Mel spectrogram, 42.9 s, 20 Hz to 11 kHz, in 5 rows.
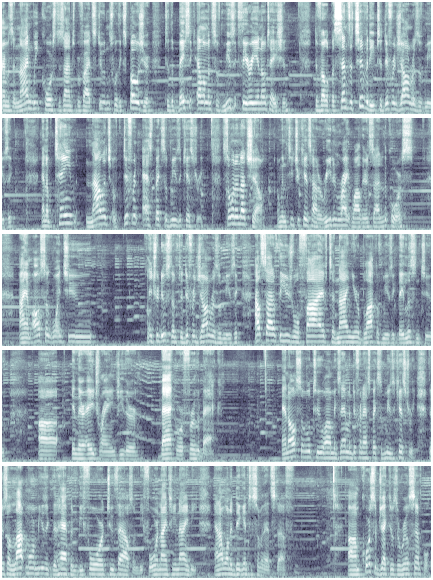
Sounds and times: Speech: 0.0 - 8.8, 9.4 - 16.8, 17.5 - 19.1, 20.0 - 25.9, 26.5 - 30.1, 31.3 - 40.2, 41.2 - 42.9
Music: 0.0 - 42.9.

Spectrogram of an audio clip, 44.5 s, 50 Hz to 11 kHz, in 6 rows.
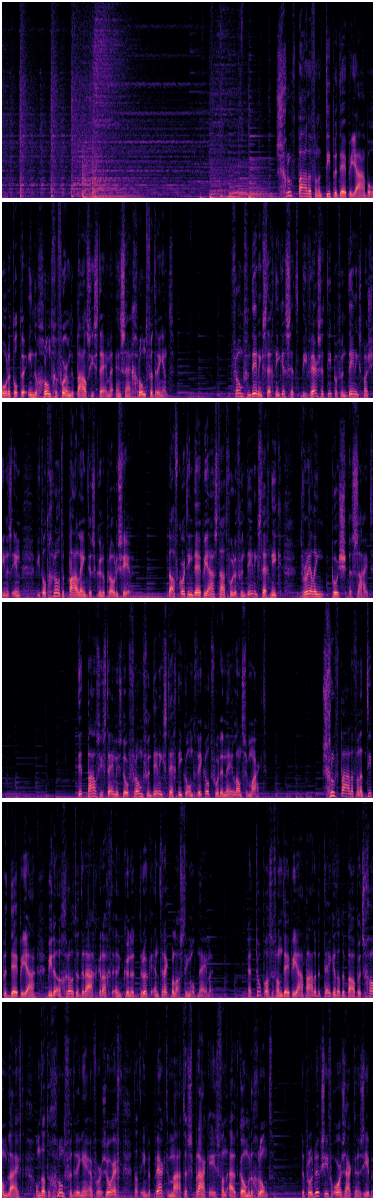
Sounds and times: Music: 0.0 - 44.5
Speech: 5.5 - 10.9, 12.0 - 17.5, 18.2 - 22.3, 23.8 - 27.6, 28.7 - 33.9, 34.6 - 44.5.

